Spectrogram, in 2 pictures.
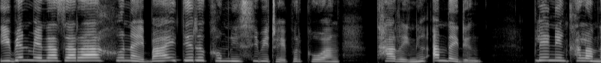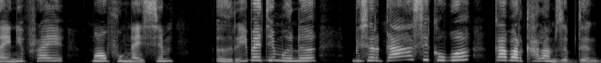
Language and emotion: Bodo, surprised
